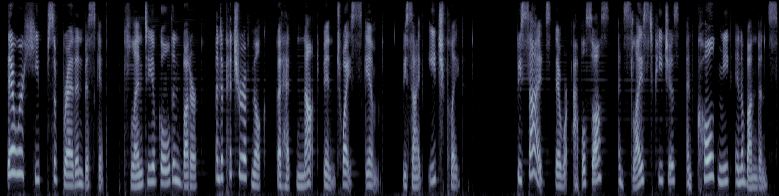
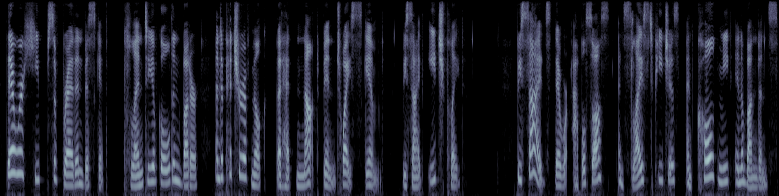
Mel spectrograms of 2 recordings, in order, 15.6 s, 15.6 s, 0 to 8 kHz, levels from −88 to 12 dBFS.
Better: second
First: noise reduction (neural mask model DeepFilterNet 3)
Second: none

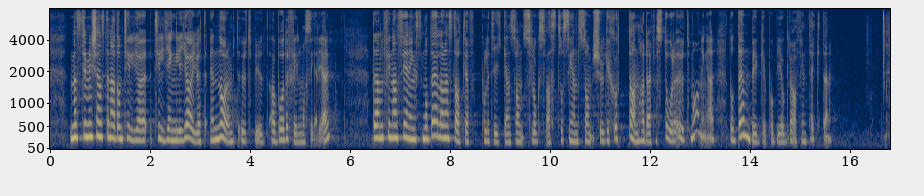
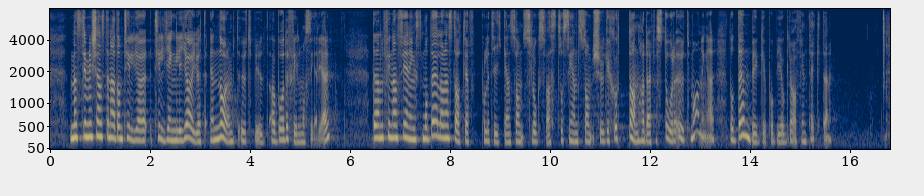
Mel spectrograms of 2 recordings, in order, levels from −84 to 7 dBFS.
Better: first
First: none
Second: noise reduction (neural mask model Resemble Enhance denoiser)

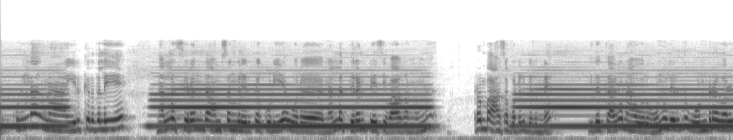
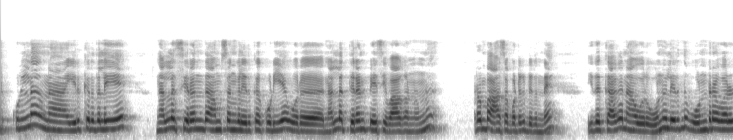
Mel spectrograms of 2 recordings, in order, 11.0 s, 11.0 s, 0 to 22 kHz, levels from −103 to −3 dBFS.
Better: second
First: background sound (Wind instrument, woodwind instrument); 4 dB above the speech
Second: none

